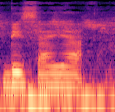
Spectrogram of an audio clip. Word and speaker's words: Bisaya: bisaya it's how the it's how it is pronounced bisaya she's messiah and when we got there we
